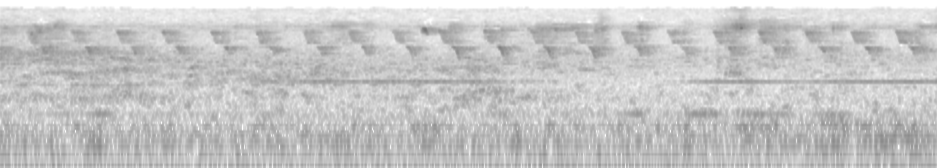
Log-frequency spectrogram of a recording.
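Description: A bird calling a fast, even series of short, high chirps, about four a second, over faint outdoor background noise. A faint steady tone joins in about two seconds in.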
